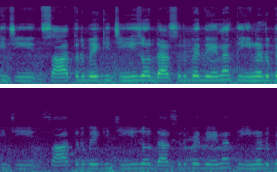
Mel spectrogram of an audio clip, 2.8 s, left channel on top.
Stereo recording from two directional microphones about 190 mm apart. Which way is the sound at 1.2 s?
60° left (ahead or behind).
